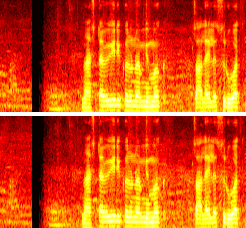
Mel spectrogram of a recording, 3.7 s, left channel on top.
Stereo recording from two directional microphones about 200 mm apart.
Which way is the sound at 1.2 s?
Centre (ahead or behind).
